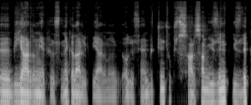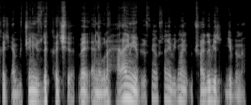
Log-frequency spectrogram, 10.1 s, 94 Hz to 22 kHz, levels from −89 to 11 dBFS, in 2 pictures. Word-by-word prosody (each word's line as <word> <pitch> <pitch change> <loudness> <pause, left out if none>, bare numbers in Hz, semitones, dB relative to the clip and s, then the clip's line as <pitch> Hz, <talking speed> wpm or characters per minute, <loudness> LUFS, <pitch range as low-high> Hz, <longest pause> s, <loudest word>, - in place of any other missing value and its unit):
eee, 90 -2 +4
bir 95 - -3
yardım 90 -2 +6
yapıyorsun, 80 -1 -5
ne 90 - 0
kadarlık 85 -5 -1
bir 80 - -11
yardım, 65 -2 -6
aaa, 70 +2 -14
alıyorsun? 75 -1 -9
Yani 85 +2 -6
bütçeni 105 +4 -5
çok - - -17
sarsan 90 +4 +2
yüzdelik 100 +2 +2
yüzde 95 +1 0
kaçı, - - -5
yani 85 0 -5
bütçenin 100 +2 +2
yüzde 100 +2 +2
kaçı - - 0
ve, 100 -2 +2
hani, 90 -2 0
bunu 95 0 +1
her 95 +5 -6
ay 135 +1 +6
mı 120 - +6
yapıyorsun 90 - +1
yoksa 125 0 -8
ne 110 -4 -1
bileyim, 105 +6 -5
hani, 105 - -3
3 - - -14
ayda 105 +3 +2
1 110 0 0
gibi 80 -3 -6
mi? 70 - -11
95 Hz, 220 wpm, -23 LUFS, 85-100 Hz, -, yardım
